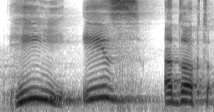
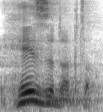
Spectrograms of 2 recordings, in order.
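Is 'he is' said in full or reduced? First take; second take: full; reduced. First: He and is are said as two full words. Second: He and is merge into one short syllable. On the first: The speaker calls it wrong. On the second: The speaker calls it right.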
